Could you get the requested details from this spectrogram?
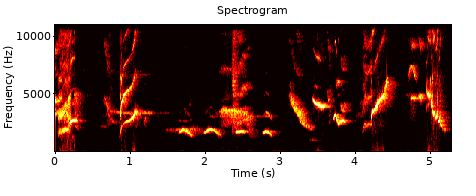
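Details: Asian pied starling in energetic song, used to rouse caged birds to sing: harsh squawks alternate with mellow downslurred whistles and rising, scratchy notes in an irregular sequence.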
